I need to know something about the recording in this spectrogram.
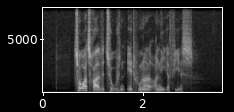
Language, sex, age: Danish, male, 39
